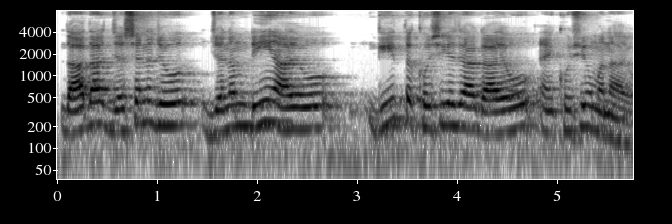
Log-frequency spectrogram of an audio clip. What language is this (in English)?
Sindhi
